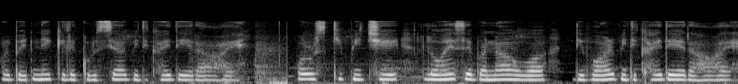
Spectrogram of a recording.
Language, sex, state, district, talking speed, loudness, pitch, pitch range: Hindi, female, Arunachal Pradesh, Papum Pare, 185 wpm, -15 LUFS, 220 Hz, 215-230 Hz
